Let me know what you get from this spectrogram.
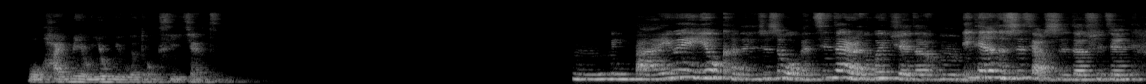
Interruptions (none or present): none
